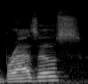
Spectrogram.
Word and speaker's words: Brazos: it the Brazos River is that the right pronunciation Brazos yes sir and that is southwest of Dallas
